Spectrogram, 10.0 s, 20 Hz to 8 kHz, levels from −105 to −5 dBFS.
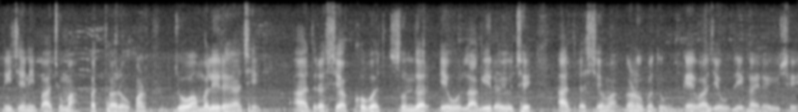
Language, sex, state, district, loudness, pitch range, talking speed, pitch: Gujarati, male, Gujarat, Gandhinagar, -21 LUFS, 110-115 Hz, 155 wpm, 110 Hz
